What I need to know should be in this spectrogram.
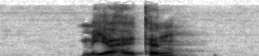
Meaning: plural of Mehrheit
- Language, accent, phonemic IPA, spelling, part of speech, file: German, Austria, /ˈmeːɐhaɪ̯tən/, Mehrheiten, noun, De-at-Mehrheiten.ogg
